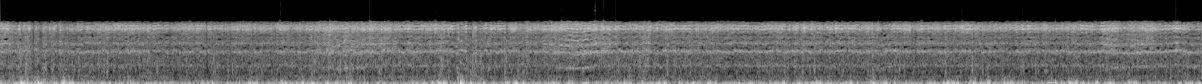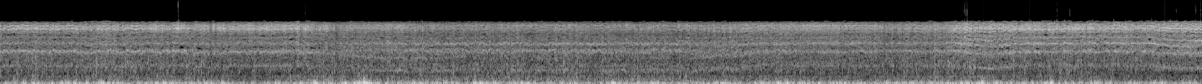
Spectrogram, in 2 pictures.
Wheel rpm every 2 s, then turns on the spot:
240, 230, 230, 230, 240, 230, 230, 220, 200, 210, 230, 230.
none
